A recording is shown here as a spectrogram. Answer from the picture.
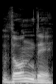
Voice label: where, spanish, F

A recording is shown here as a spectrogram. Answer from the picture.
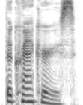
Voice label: "the crackers", English

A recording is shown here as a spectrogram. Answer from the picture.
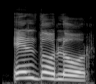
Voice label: "el Dolor", Spanish

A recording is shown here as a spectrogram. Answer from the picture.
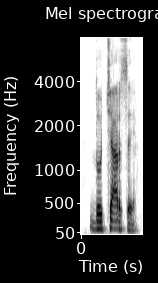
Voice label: "ducharse", Spanish

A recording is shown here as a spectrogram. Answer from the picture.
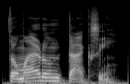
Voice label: "tomar un taxi", Spanish

